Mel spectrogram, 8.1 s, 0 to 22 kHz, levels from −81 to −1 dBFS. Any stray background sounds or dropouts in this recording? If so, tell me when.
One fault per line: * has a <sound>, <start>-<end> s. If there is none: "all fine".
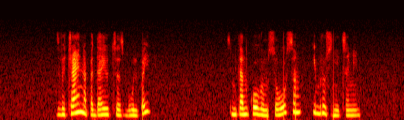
all fine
